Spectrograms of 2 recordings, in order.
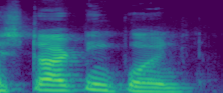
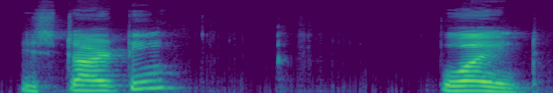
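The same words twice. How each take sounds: First: Said in the usual way. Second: starting and point split by a pause. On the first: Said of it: "first take before dictation". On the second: Shown as a demonstration. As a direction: dictate starting point word by word. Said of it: "dictating word by word".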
